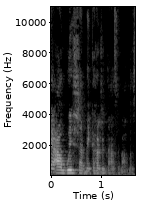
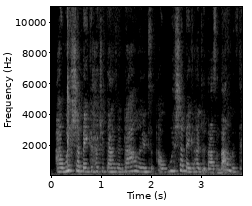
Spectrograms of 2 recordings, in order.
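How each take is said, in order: First: Said in the usual way. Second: Soft, wistful, half-hearted wishing; mock wishful whining. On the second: Shown as a demonstration. To her followers, mocking a soft wishful sigh. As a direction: sigh it out like a hopeless daydream. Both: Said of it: "Don't wake up and be like".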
